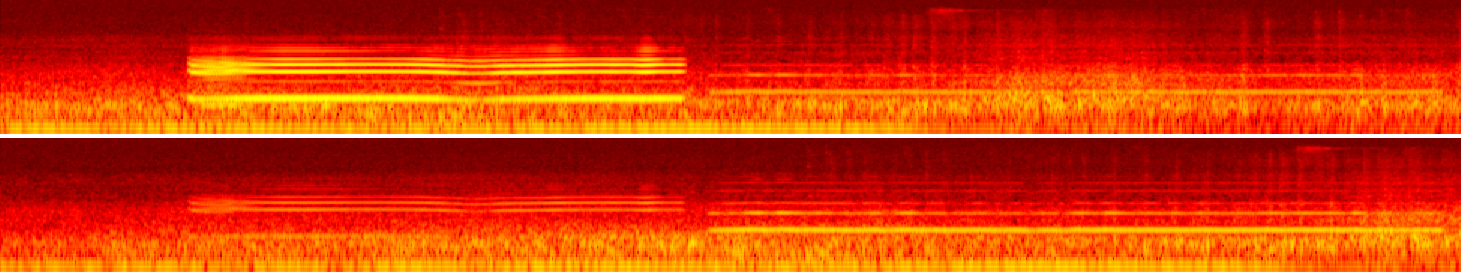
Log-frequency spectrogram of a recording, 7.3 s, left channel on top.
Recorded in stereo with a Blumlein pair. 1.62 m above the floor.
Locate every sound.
0.9 s a trumpet: 40° left
3.5 s a flute: 20° right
